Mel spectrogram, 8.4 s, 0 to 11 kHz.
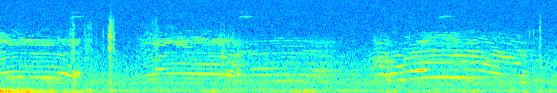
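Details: Red deer stags roaring in the 2016 rut, one male provoking others and a single rival confronting the dominant stag; three arched, harmonic bellows arrive a few seconds apart over steady low wind rumble.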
